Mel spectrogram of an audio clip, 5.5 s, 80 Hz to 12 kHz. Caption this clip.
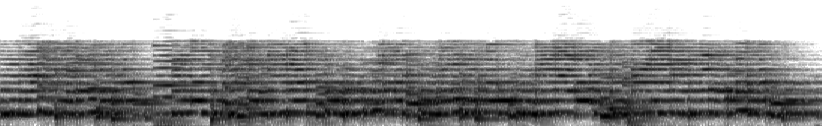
Mechanical Sequence 007
Another loop, but not as good as the previous one on this pack.
This time the input from the cheap webmic is put through a gate and then reverb before being fed into SlickSlack (a different audio triggered synth by RunBeerRun), and then subject to Live's own bit and samplerate reduction effect and from there fed to DtBlkFx and delay.
At this point the signal is split and is sent both to the sound output and also fed back onto SLickSlack.
Ringing, pinging, spectraly modified pingpong sounds result... Sometimes little mellodies.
